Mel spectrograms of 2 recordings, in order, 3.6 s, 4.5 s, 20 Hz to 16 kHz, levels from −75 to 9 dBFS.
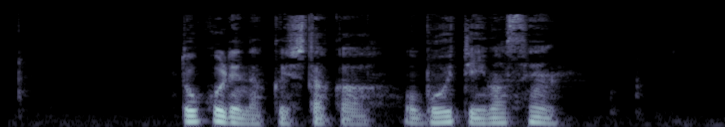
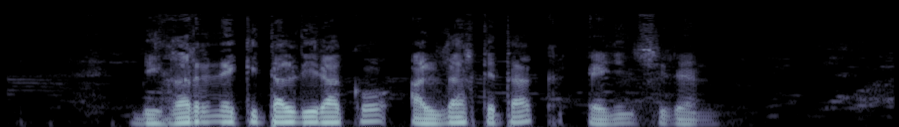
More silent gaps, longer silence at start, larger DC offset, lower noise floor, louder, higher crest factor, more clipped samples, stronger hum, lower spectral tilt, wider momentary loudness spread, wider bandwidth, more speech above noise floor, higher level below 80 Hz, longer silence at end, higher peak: neither; first, 0.9 s vs 0.65 s; neither; about the same, -67 dBFS vs -64 dBFS; about the same, -22 LUFS vs -23 LUFS; about the same, 22 dB vs 20 dB; neither; neither; second, -5.5 dB/octave vs -7.5 dB/octave; about the same, 11 LU vs 11 LU; about the same, 11.5 kHz vs 11 kHz; about the same, 46 dB vs 43 dB; second, -48 dBFS vs -42 dBFS; about the same, 0.85 s vs 0.95 s; about the same, -2 dBFS vs -4 dBFS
